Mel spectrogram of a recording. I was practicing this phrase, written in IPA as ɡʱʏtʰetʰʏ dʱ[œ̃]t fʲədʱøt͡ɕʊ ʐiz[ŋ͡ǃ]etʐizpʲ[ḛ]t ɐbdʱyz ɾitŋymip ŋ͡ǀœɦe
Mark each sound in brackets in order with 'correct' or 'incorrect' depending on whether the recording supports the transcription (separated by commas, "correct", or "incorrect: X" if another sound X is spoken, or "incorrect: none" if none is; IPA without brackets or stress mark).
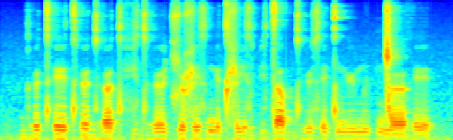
incorrect: œ, incorrect: ŋ, incorrect: e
